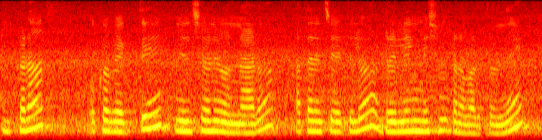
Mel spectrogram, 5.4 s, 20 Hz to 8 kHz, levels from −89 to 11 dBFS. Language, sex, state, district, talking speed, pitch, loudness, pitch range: Telugu, female, Telangana, Mahabubabad, 110 wpm, 220 Hz, -14 LUFS, 210-280 Hz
